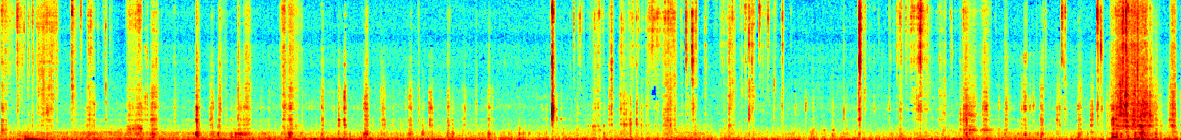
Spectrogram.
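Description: Quiet, close chewing of a sticky sauce-coated chicken wing: wet mouth smacks and small sharp clicks. Near the end, a louder rustle of paper as a hand reaches into the paper-lined takeout box.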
